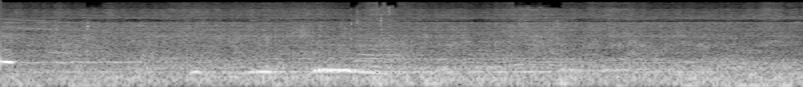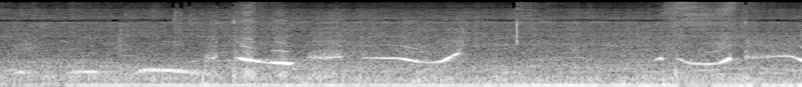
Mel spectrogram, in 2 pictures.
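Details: Pet parrot calling indoors: soft, low, murmuring notes for the first few seconds, then clearer whistled notes that sweep up and down in short looping phrases from about five seconds on, over a steady low background hum.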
